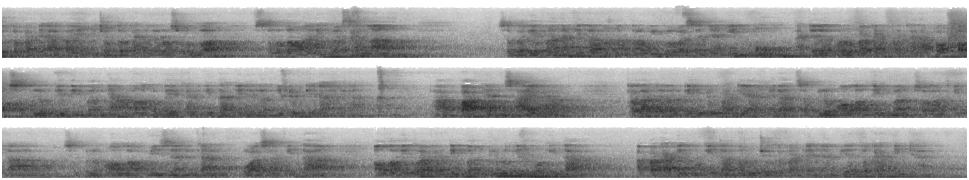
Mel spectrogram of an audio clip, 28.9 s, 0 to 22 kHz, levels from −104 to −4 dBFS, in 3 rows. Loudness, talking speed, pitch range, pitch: -30 LUFS, 125 wpm, 115-130 Hz, 120 Hz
